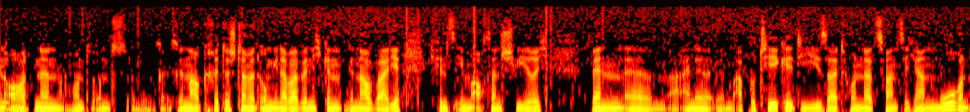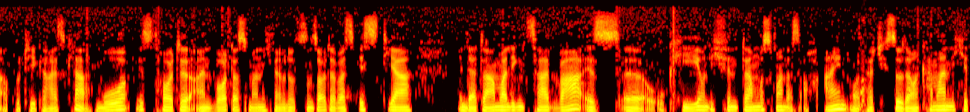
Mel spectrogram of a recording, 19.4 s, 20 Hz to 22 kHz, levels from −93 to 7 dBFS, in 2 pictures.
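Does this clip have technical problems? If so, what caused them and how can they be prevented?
Yes. Overdone noise removal runs throughout: over-aggressive noise reduction mutes bands near its noise estimate, leaving twinkling specks in near-silence, unlike steady codec smearing. Gentler reduction settings prevent it.

Damaged data in a compressed stream causes a brief blip from 18.30 to 18.36 s, after "muss man das auch". The decoder loses frame sync and searches for the next frame header, unlike a repeating buffer dropout. Checksummed, reliable transfer prevents it.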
